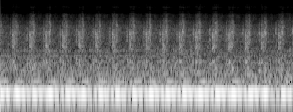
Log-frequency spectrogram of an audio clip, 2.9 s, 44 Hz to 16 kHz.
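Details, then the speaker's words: SVT Cobra V8, first run after sitting: lumpy, uneven idle with a loud ticking valvetrain pulsing about three times a second, diesel-like; rough running, suspected dead miss or big cam. "Just sounds like it's got a It's either got a dead miss or I mean, and the valve train is loud as [ __ ] Sounds like a goddamn diesel."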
